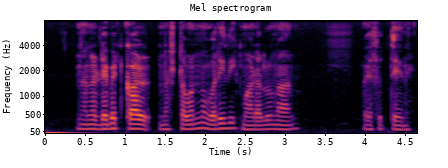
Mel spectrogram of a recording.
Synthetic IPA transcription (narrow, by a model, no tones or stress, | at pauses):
nɐnːɐɖebeʈkaːɭnɐʂʈɐʋɐnːuʋɐɾid̪imaːɽɐlunaːnu | ʋɐjɐsut̪ːe̞ːne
